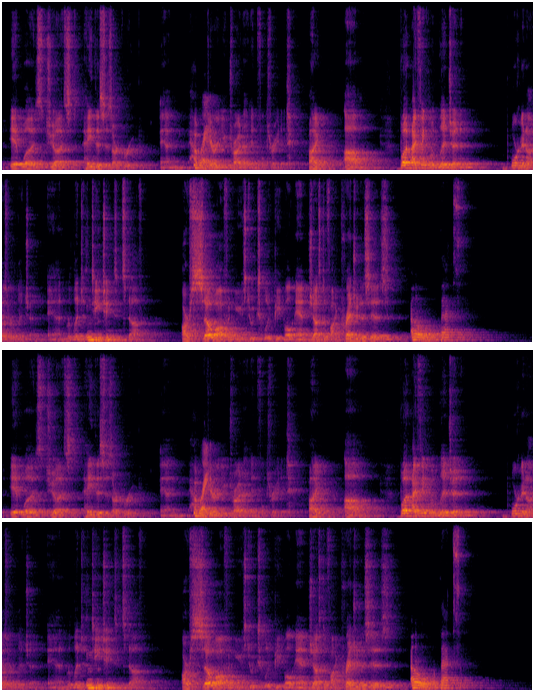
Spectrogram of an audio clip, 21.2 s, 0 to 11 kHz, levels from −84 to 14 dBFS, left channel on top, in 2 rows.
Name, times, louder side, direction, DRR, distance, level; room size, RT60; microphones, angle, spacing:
voice 1, 0.2-2.6 3.2-5.8 6.1-6.4 6.8-7.2 8.0-9.2 10.2-13.4 14.2-18.3, left 1 dB, 20° left, 3 dB, 0.7 m, -25 dB
voice 2, 3.8-4.1 12.3-12.8 18.8-19.8, right 2 dB, 30° right, 5 dB, 0.4 m, -22 dB
7.8 x 7.6 x 2.9 m, 1.5 s
head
